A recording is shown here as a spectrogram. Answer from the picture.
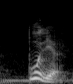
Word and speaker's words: Puglia: da bota exatamente existe uma região chamada Fúria se escreve Puglia e essa é uma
